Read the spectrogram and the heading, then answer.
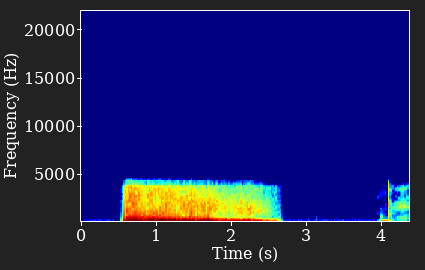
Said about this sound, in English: so we will move on from that explosion to the last name on your list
